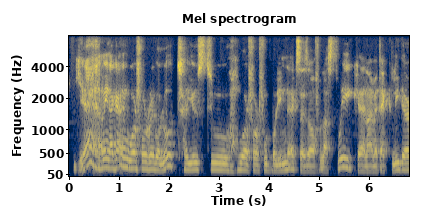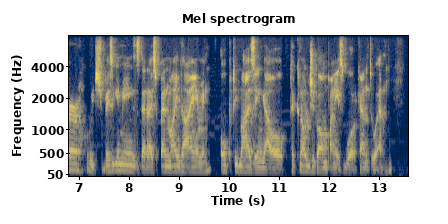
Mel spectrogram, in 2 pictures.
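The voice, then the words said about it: Slight Italian accent. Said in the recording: “I can tell the accent there a little bit ... Italian”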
